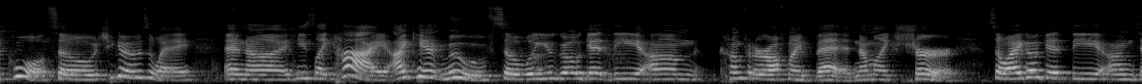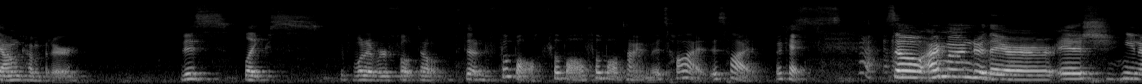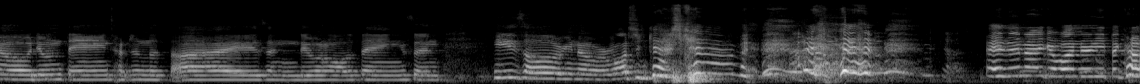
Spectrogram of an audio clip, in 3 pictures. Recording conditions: live audience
